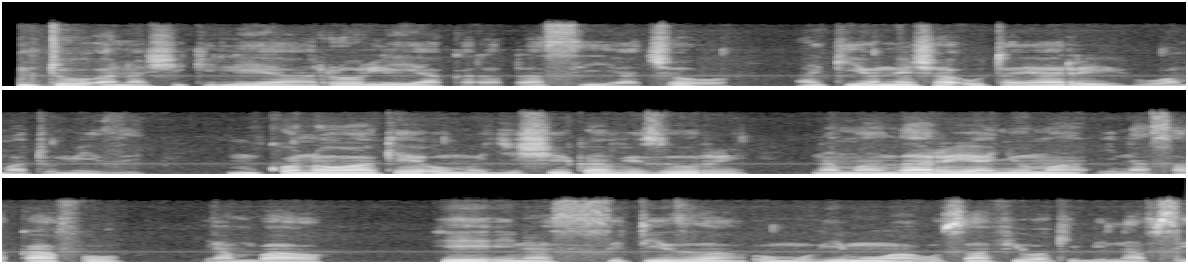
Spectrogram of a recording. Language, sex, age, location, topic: Swahili, male, 25-35, Nairobi, health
